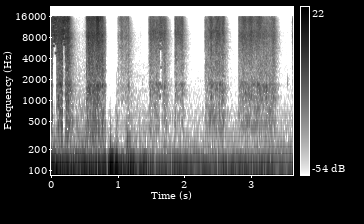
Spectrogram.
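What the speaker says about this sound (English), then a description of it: "finally using Amika's Undone Volume and Matte Texturizing Spray" Amika Undone Volume and Matte Texturizing Spray hisses onto short hair in about six loud, close bursts separated by brief pauses, with no talking.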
